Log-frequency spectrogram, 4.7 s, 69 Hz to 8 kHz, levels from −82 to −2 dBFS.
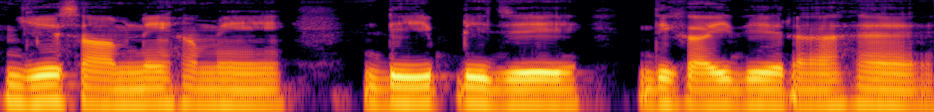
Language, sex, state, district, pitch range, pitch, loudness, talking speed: Hindi, male, Punjab, Fazilka, 90-100 Hz, 95 Hz, -14 LUFS, 105 wpm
